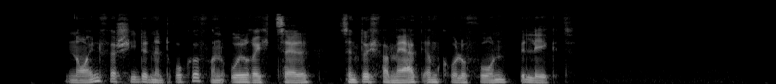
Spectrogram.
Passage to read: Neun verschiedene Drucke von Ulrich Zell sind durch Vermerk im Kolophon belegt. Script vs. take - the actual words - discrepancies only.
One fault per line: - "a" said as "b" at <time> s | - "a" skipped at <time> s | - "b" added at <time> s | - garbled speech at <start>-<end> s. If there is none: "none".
none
